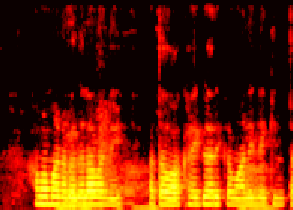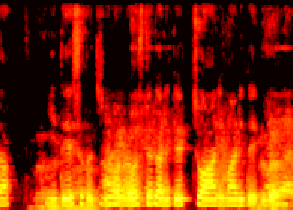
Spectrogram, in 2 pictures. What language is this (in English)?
Kannada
